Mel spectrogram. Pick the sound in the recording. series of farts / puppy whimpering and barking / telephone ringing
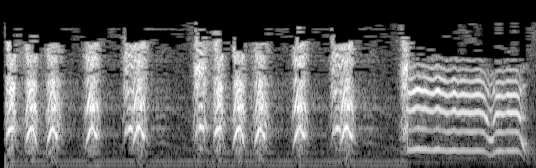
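puppy whimpering and barking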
